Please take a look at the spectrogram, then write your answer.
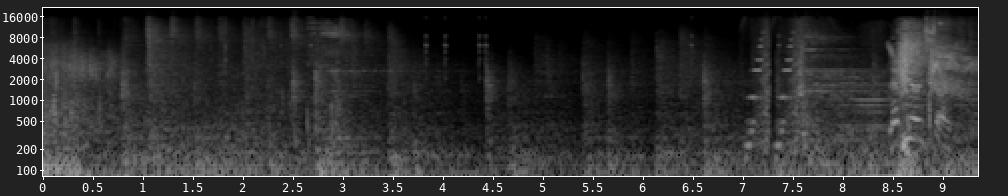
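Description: Confringo spell explosions in the video game Hogwarts Legacy, a run of loud booming blasts and whooshes over a rumbling battle din, with a voice heard among them.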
